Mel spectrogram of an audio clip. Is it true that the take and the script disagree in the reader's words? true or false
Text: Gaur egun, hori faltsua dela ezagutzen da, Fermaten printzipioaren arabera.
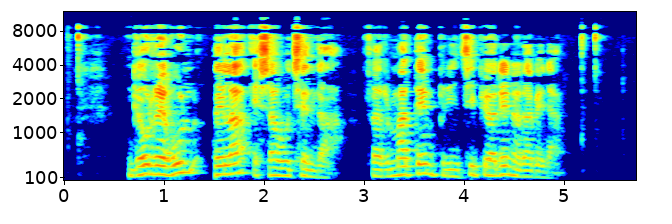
true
